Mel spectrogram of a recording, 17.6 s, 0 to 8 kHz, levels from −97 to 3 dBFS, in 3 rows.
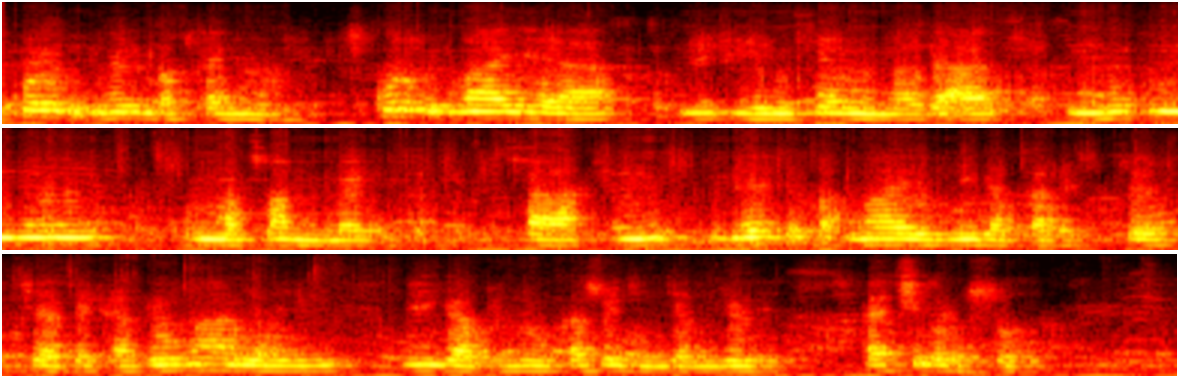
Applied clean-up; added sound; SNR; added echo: neural separator model SepFormer DNS4.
